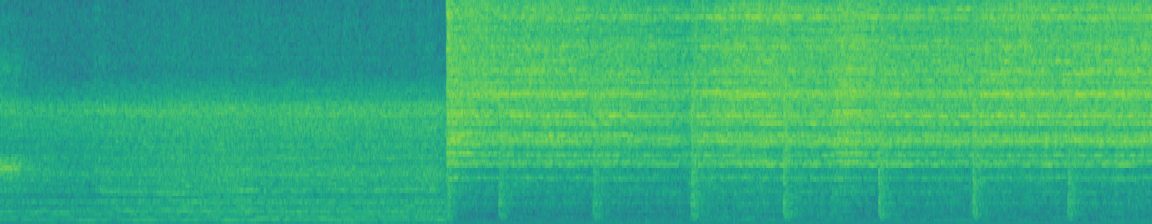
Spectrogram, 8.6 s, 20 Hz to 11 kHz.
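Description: Live rock band playing, heard through a camcorder's microphone. Held guitar notes ring for about three seconds, then the full band comes in at once with a wash of cymbals and a steady drum beat, a hit roughly every 0.7 seconds.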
